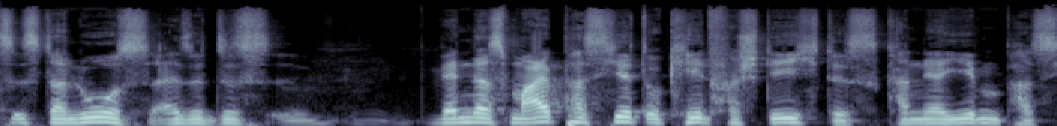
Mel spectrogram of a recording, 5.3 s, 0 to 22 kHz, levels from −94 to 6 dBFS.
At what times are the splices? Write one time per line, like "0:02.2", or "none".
0:03.5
